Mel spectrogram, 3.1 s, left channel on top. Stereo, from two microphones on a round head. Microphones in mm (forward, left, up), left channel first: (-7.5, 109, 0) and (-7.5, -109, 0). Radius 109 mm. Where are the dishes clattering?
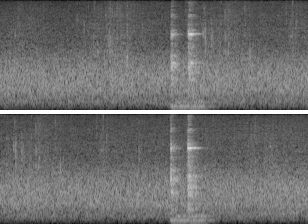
50° right (ahead or behind), 0.8 m.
